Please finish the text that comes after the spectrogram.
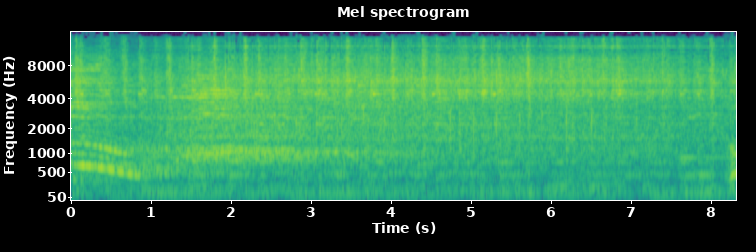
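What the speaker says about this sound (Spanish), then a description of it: "un fuerte aplauso para el Pato" A concert crowd at a live show in Aguascalientes cheers and whoops loudly for the accordionist from Monterrey, a dense sustained roar with shouts rising over it, and a voice sliding through the noise early on.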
